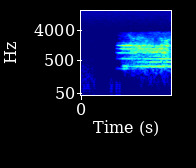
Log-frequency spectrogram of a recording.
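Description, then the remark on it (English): A loud, sustained train horn blast from the trains in the East End starts abruptly after a half-second of faint low rumble and holds steady to the end, rich and brassy, with no voices present. “And that those are and what you're hearing right there, Ernie, are the uh, the trains in the East End.”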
